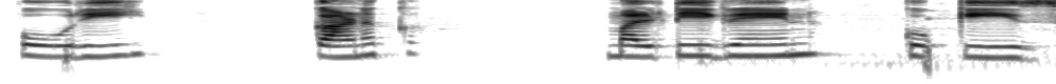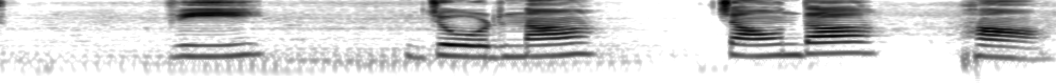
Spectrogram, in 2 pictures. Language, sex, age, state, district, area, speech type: Punjabi, female, 18-30, Punjab, Muktsar, urban, read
